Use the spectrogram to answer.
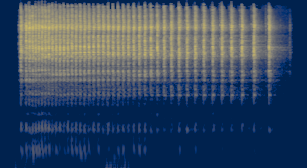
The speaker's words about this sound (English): Now you get to spin the wheel of games. Yay! All right, give it a nice big spin.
